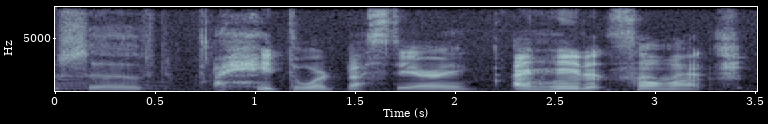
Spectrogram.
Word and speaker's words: bestiary: Is that not how it's pronounced? No, it's pronounced bestiary.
